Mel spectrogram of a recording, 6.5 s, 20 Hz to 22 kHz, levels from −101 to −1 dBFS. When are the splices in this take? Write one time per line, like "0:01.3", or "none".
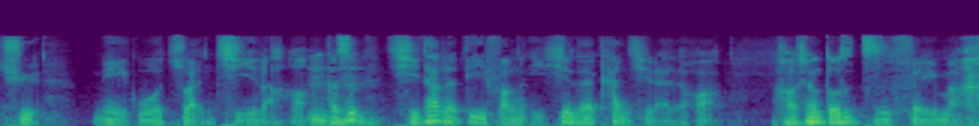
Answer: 0:05.1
